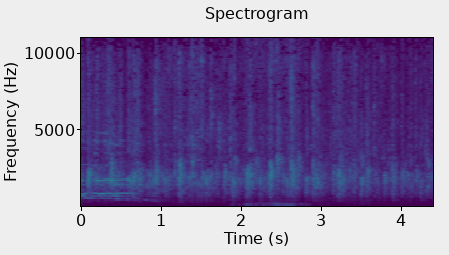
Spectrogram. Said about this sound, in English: So I'd like you as a church to give them a round of applause, please. If you're at home, give them a round of applause. That's great.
